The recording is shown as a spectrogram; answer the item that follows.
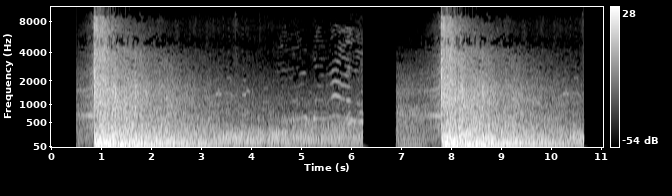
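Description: A rocket explodes in the Al-Qadisiyah residential complex in Baghdad with a loud, sudden blast that rumbles and fades over several seconds, followed by a second identical booming burst.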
